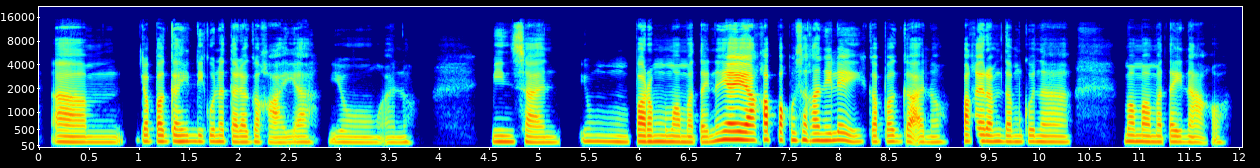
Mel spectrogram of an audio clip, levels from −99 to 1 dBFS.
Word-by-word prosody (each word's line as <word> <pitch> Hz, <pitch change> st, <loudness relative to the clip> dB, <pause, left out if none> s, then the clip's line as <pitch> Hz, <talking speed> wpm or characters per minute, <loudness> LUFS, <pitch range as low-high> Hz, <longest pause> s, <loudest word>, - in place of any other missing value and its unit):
Uhm, 155 Hz, -1 st, -1 dB, 0.2 s
kapag 175 Hz, 0 st, +2 dB
ka 175 Hz, -, +1 dB
hindi 175 Hz, 0 st, -2 dB
ko 175 Hz, -, -3 dB
na 170 Hz, -, -2 dB
talaga 155 Hz, 0 st, -1 dB
kaya 150 Hz, +1 st, -5 dB
'yong 150 Hz, -1 st, -8 dB
ano. 145 Hz, 0 st, -9 dB, 0.8 s
Minsan 160 Hz, -3 st, -2 dB, 0.3 s
'yong 170 Hz, -2 st, -6 dB
parang 170 Hz, 0 st, +5 dB
mamamatay, 155 Hz, -2 st, -1 dB
nayayakap 225 Hz, +2 st, +8 dB
ako 215 Hz, 0 st, +1 dB
sa 220 Hz, -, +1 dB
kanila, 200 Hz, +1 st, +1 dB
eh, 165 Hz, -3 st, -3 dB
kapag 165 Hz, 0 st, -3 dB
ka 160 Hz, -, +1 dB
ano, 155 Hz, 0 st, -9 dB
pakiramdam 175 Hz, -2 st, 0 dB
ko 170 Hz, 0 st, -4 dB
na, 160 Hz, -1 st, -3 dB, 0.5 s
mamamatay 165 Hz, -2 st, 0 dB
na 150 Hz, -2 st, -3 dB
ako. 150 Hz, +3 st, -12 dB
165 Hz, 140 wpm, -22 LUFS, 155-175 Hz, 0.8 s, nayayakap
